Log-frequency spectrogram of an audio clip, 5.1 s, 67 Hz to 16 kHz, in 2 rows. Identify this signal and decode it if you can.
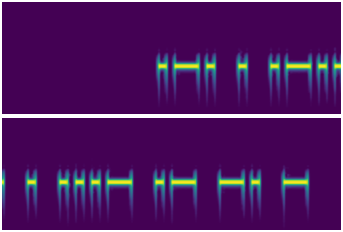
Morse code, heard as a keyed tone, about 20 wpm, 700 Hz. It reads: RELEVANT
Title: Build A Word - 3 Letters At A Time - 8-Letter Words - 20wpm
